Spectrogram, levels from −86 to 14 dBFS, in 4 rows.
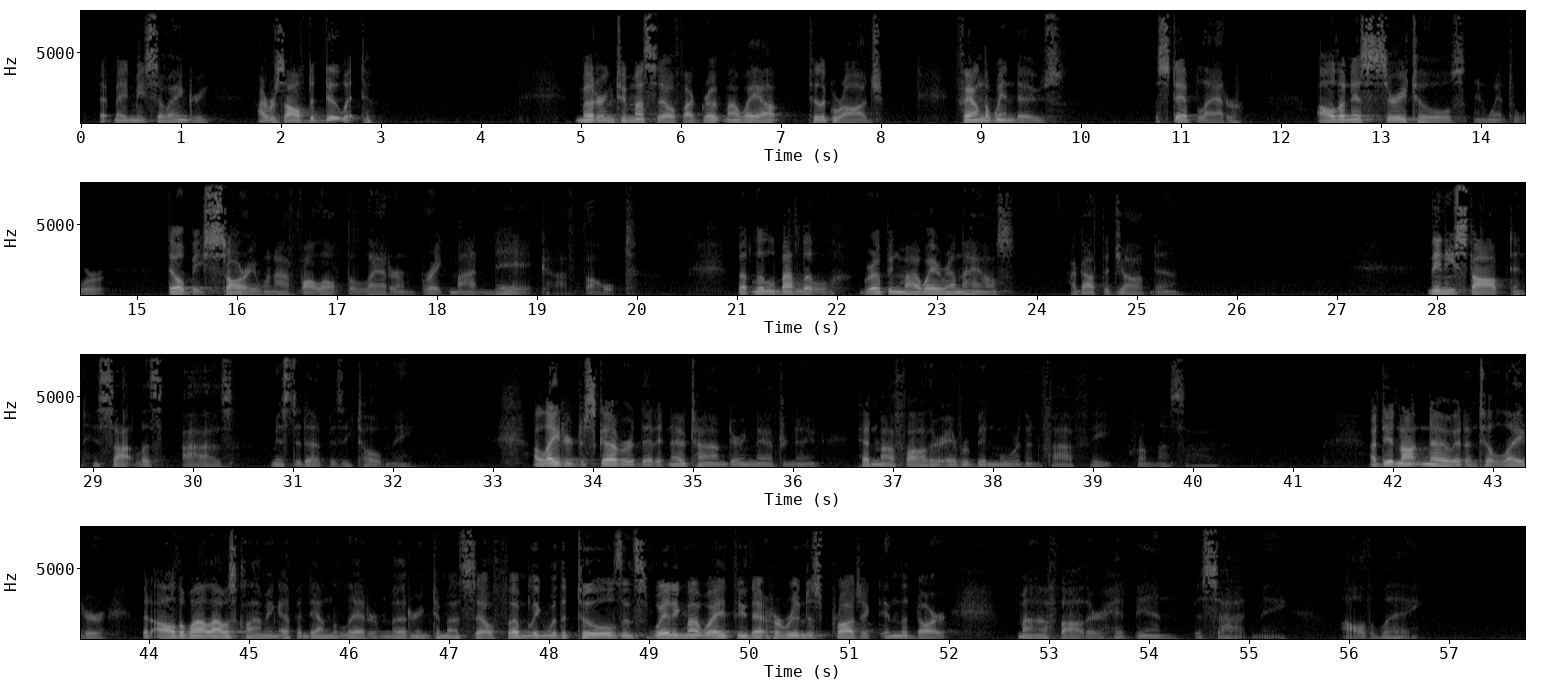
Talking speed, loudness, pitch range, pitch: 150 wpm, -37 LUFS, 100-135 Hz, 115 Hz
